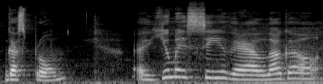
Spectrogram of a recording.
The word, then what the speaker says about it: Gazprom: Here we pronounce it as Gazprom.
